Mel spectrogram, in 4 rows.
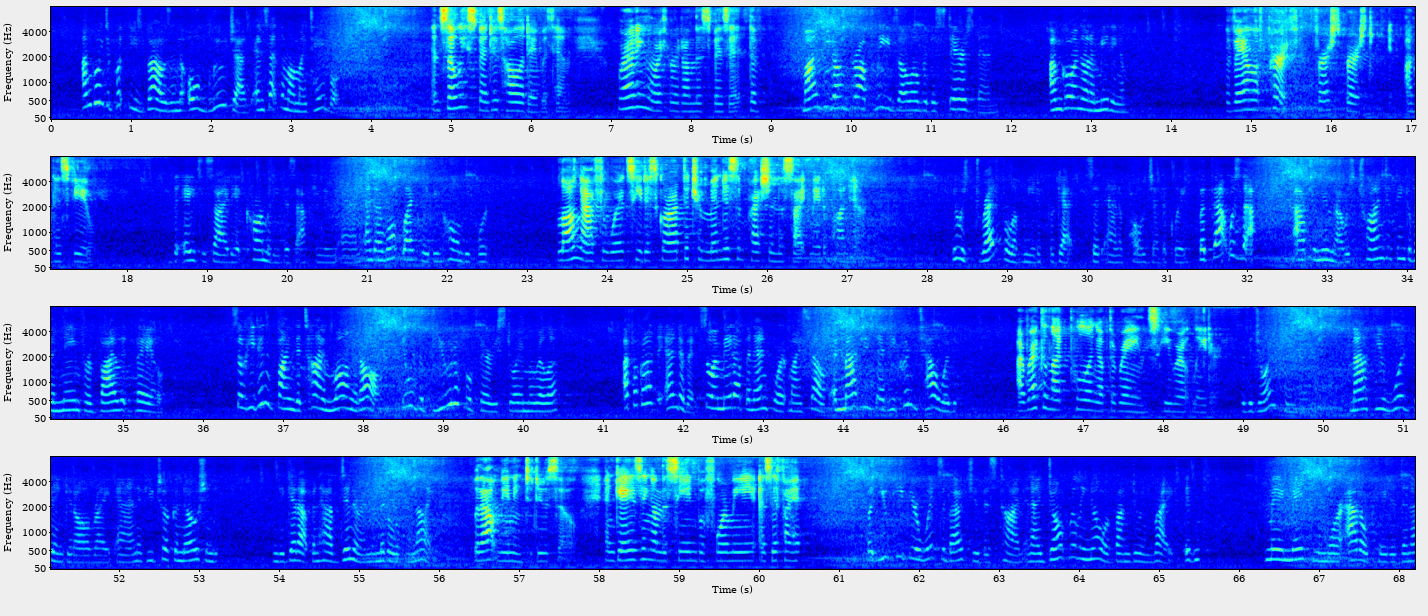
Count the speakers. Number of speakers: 2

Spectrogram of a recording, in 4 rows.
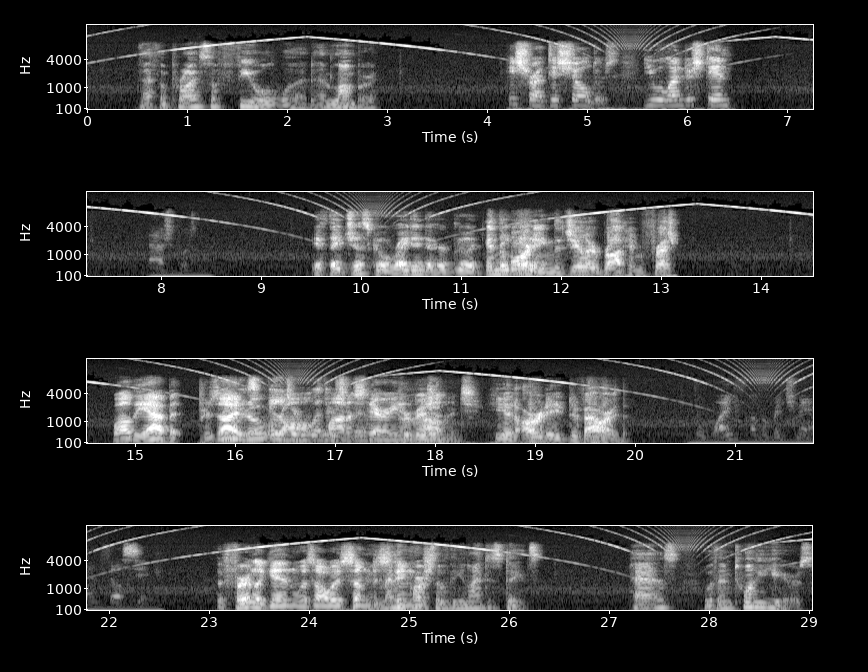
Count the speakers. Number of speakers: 7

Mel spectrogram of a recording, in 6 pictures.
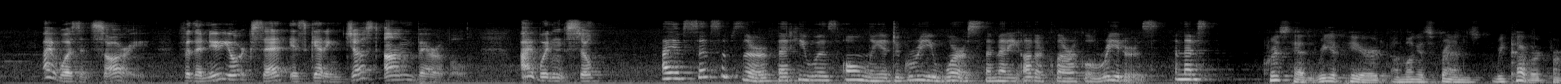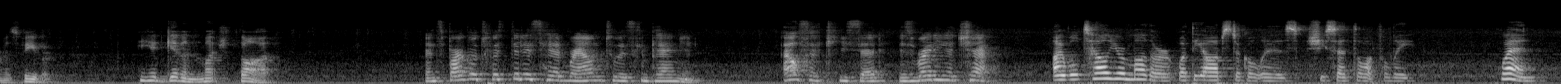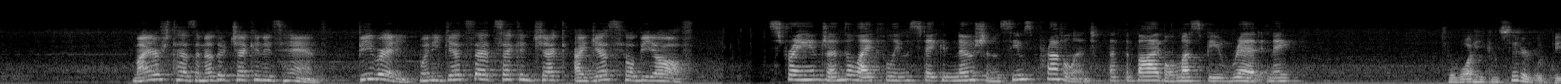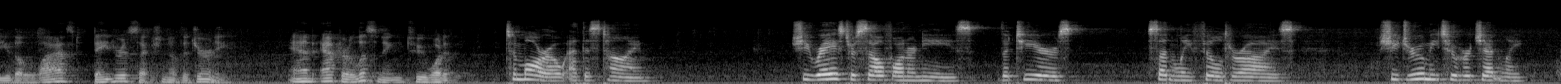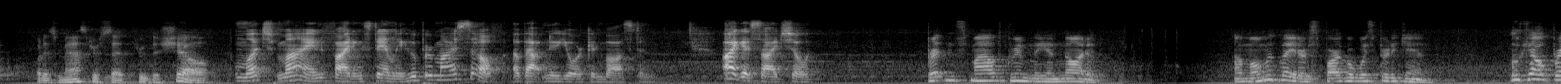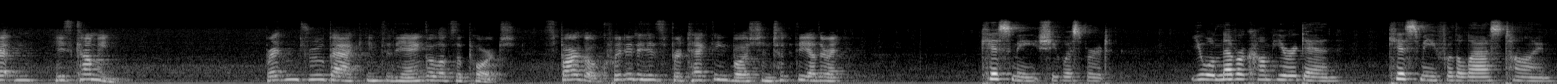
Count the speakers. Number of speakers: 5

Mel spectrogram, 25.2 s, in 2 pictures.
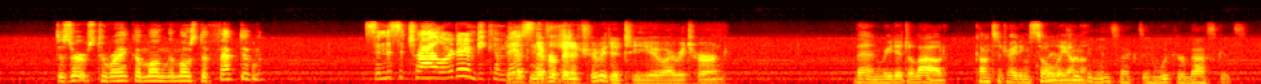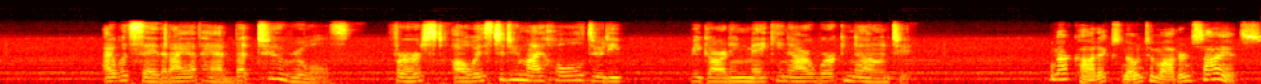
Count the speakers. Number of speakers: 6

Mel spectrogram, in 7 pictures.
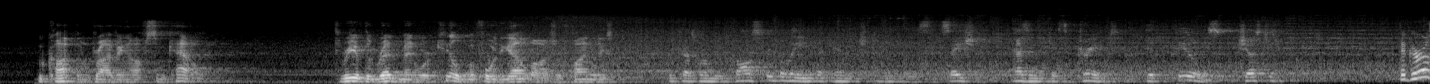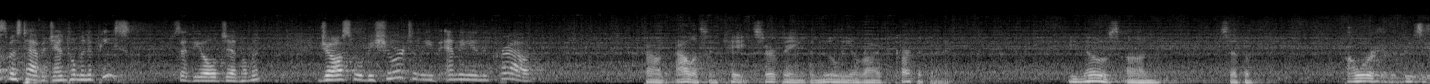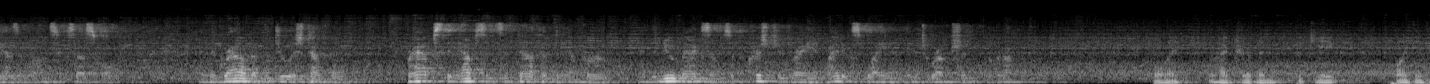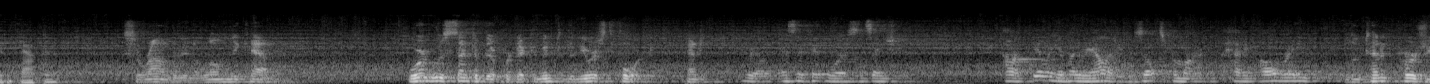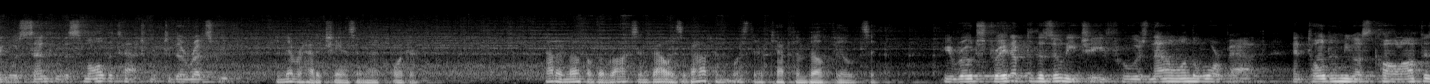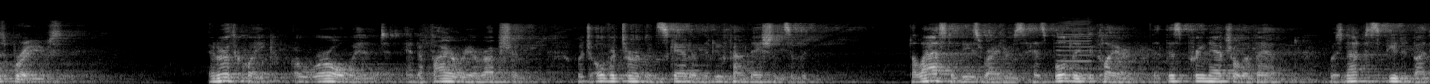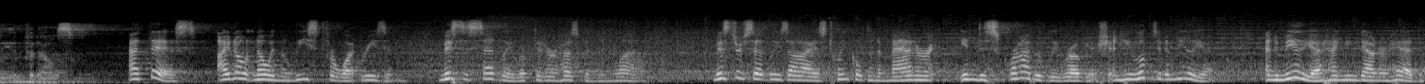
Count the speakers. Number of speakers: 5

